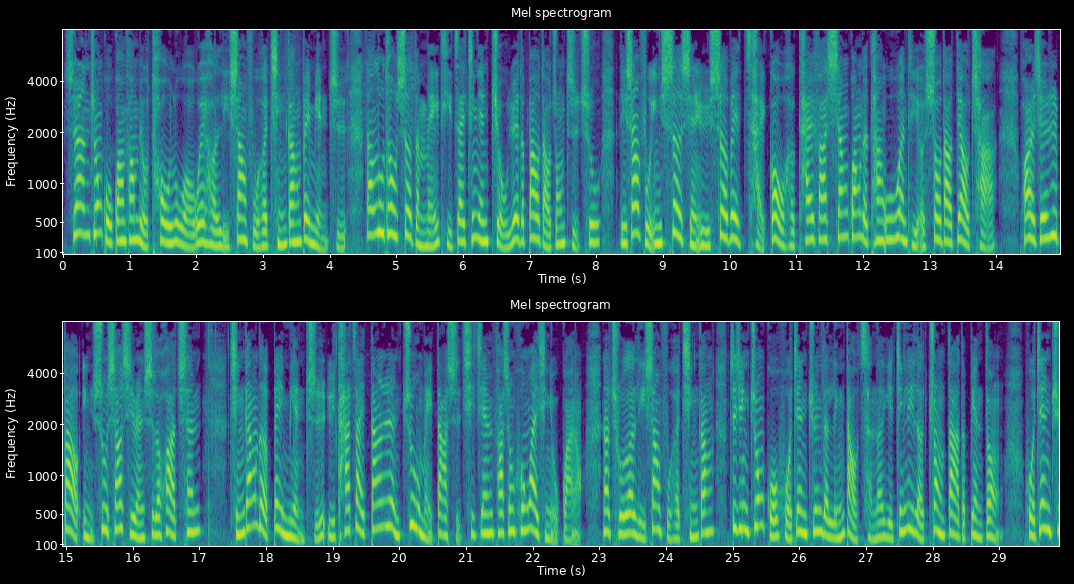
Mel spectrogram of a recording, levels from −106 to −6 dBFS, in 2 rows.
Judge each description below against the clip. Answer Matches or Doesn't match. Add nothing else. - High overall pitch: Matches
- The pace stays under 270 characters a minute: Doesn't match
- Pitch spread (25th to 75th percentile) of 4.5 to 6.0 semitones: Matches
